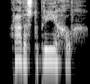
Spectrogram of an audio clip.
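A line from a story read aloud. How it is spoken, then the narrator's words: Whisper against lips. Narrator (Russian): прошептала Лена мне в губы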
